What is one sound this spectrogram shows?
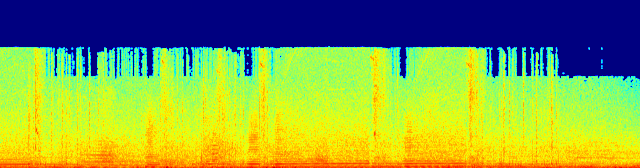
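A sports car engine roars steadily at high speed.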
